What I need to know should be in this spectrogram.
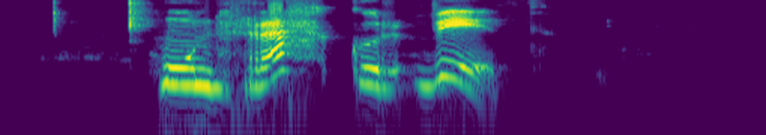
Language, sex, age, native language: Icelandic, female, 30-39, Icelandic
